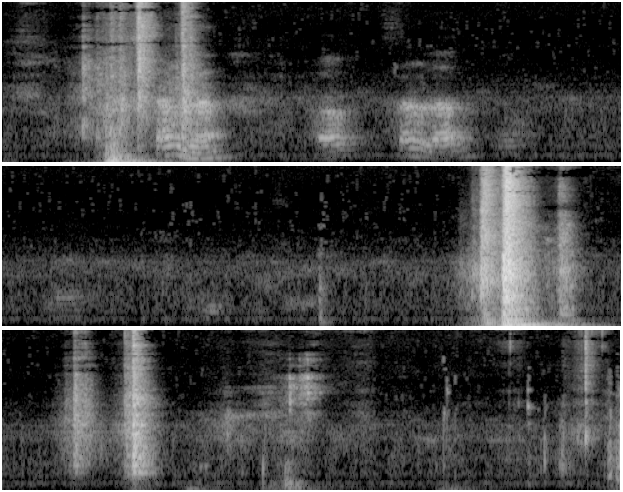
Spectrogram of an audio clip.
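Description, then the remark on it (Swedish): Door sounds as a neighbour knocks and the door is opened: a heavy thump, a few soft clunks, then a second loud bang, followed by quieter clicks and rattles. “Jag har en av mina grannar att knacka på.”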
